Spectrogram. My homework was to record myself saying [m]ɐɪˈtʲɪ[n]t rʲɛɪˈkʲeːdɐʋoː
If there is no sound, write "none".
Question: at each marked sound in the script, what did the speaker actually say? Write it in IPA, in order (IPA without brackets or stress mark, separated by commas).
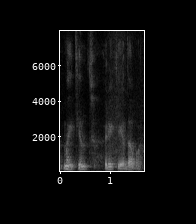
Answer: m, n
